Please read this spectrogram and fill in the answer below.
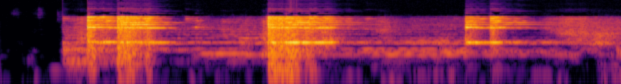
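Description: A metal bell rung in three bursts about two seconds apart, each a few quick strikes whose tones ring on and fade, as part of a ritual.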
